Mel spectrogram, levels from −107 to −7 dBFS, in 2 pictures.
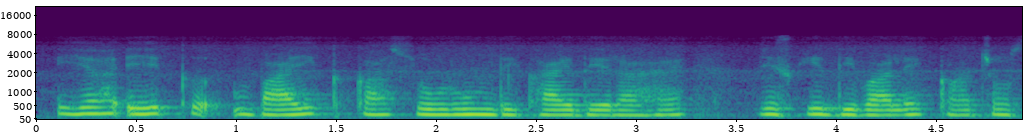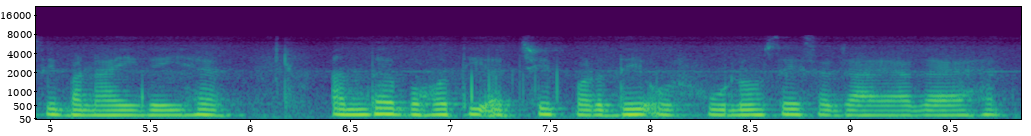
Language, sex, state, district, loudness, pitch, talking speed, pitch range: Hindi, female, West Bengal, Jalpaiguri, -30 LUFS, 185 Hz, 165 wpm, 175-195 Hz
